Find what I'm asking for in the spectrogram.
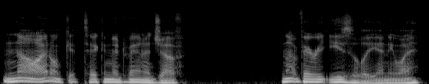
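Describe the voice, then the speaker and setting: A man playing a teasing, coy young mafia boyfriend with veiled menace, in an unhurried, intimate ASMR roleplay. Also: lowish voice, sing-song, creaky, mellow, dry recording. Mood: coy, smooth.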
